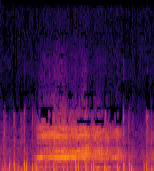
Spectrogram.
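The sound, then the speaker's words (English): Rapid, steady hoofbeats of the galloping horse Victor drum throughout as he gallops toward the Lone Ranger and Tonto, while a loud, shrill whinny rises over them through the middle and then fades as the hooves carry on. “The brave animal's flying hoofs knocked them sprawling for the moment, and without slowing pace, Victor galloped toward the Lone Ranger and Tonto.”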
